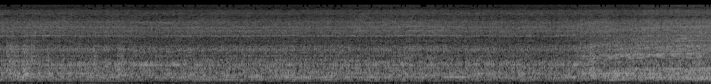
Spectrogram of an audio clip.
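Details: Soviet "Rakieta" 7M2 vacuum cleaner (1981), MD-010 motor, after cleaning and brush refit, run on reduced voltage through a regulator: smooth, high, steady whine rising slightly near the end, no rattle or grinding; motor bearings running clean, normal running.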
